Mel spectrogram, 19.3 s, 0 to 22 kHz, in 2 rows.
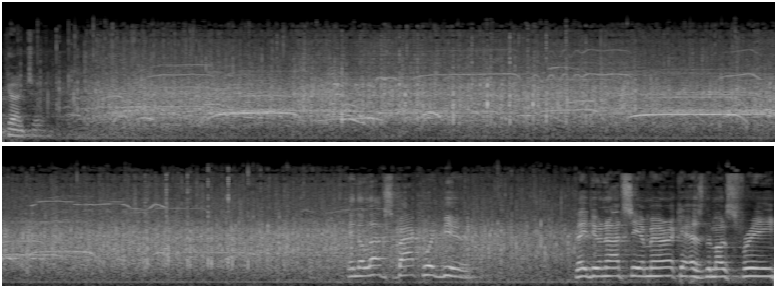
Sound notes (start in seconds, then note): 4.6 applause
